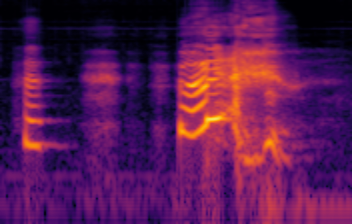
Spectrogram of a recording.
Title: Teasing sneezes and a big blow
